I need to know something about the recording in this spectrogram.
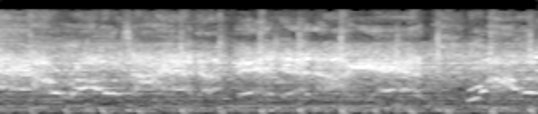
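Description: Loud, raw rock music with a singer yelling over a dense band and drums.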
